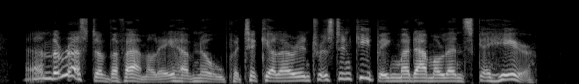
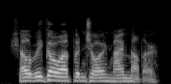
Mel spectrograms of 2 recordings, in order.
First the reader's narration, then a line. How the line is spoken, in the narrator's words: he suggested curtly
